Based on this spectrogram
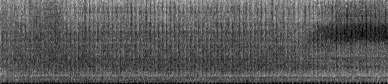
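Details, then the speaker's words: Off-road machine with a new exhaust, just after a cold start: fast, steady single-cylinder idle with a faint light clinking over the beat. The owner suspects the timing chain, but this is unconfirmed; it quieted slightly once warm. Clinking noise at cold idle. "Now, I don't know if you can hear this. That little clinging noise. I think that's the timing chain on this."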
